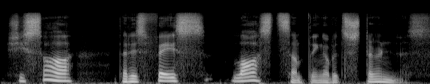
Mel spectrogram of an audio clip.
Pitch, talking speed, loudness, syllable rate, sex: 130 Hz, 140 wpm, -20 LUFS, 3.7 syllables/s, male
